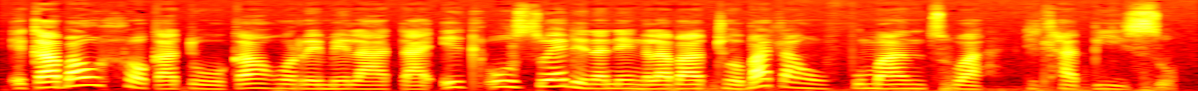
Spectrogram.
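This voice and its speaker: Casting: high-register man, Sotho accent from South Africa, narrating scripted news packages. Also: a little fast, fairly bright tone. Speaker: news reporter.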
